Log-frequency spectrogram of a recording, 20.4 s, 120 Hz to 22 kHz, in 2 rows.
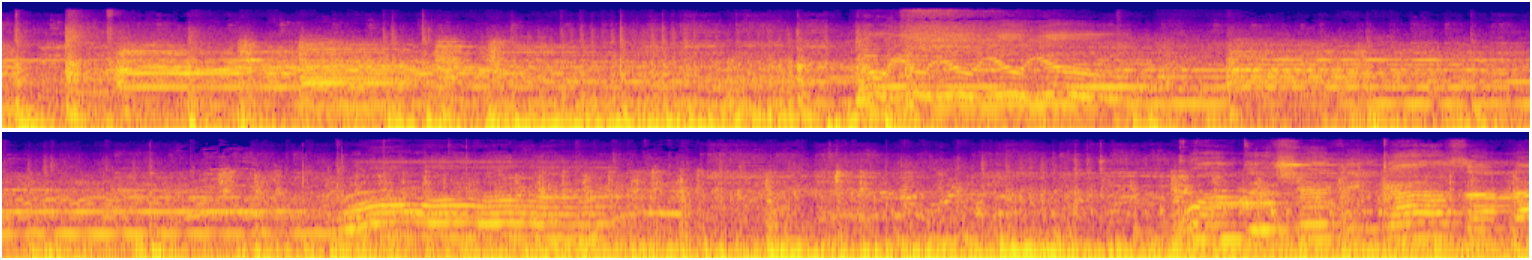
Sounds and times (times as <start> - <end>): Music: 0.0 - 20.3.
